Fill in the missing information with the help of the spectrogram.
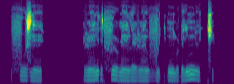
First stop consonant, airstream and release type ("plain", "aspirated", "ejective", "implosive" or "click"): plain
